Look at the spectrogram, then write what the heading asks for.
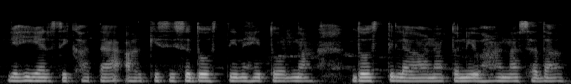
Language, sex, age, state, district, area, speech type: Urdu, female, 18-30, Bihar, Khagaria, rural, spontaneous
